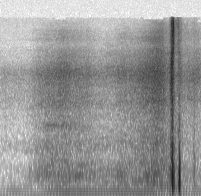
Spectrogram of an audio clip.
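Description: Footsteps thud on carpeted stairs.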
